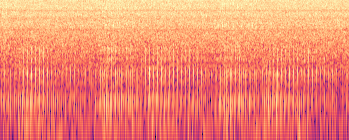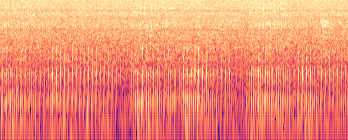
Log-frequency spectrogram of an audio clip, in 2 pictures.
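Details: Purring from Aki, a Ragdoll kitten three months old, affectionate right after waking. The rumbling purr pulses in even in-and-out breaths, roughly eight cycles over seven seconds, close and steady.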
